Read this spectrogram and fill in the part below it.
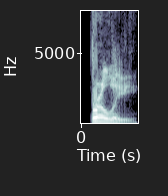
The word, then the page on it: burly: American English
